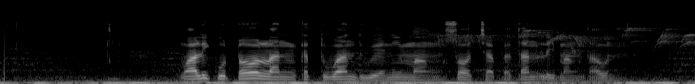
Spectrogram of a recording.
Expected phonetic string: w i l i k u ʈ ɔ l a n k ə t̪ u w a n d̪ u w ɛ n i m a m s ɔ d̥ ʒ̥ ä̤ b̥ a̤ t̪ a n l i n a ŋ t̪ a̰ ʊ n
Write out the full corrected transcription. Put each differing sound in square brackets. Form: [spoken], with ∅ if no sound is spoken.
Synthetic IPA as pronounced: w [a] l i k u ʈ ɔ l a n k ə t̪ u w a n d̪ u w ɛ n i m a [ŋ] s ɔ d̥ ʒ̥ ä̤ b̥ a̤ t̪ a n l i [m] a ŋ t̪ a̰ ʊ n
